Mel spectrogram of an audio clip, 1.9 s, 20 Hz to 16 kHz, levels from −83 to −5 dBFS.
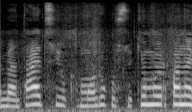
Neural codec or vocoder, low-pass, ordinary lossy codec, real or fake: none; 14.4 kHz; AAC, 48 kbps; real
